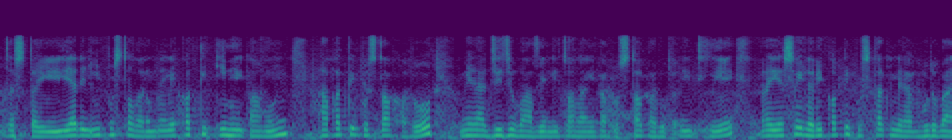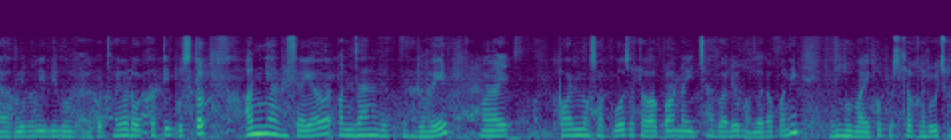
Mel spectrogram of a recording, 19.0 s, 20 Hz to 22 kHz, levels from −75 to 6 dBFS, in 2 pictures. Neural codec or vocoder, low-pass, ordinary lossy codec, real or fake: codec, 16 kHz, 1 kbps, FreqCodec, larger model; none; none; fake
